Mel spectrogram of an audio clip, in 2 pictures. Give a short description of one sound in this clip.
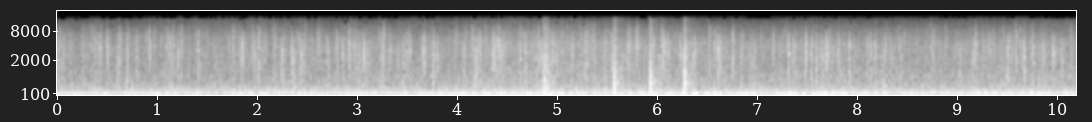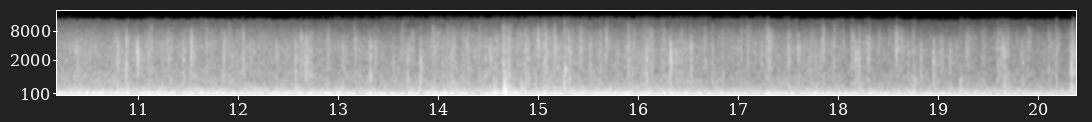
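A campfire crackles softly throughout.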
